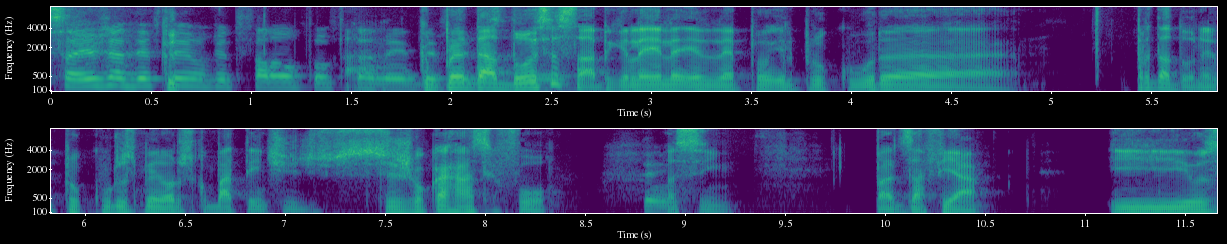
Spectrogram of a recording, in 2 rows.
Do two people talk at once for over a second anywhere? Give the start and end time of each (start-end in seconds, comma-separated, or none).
1.4-2.8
